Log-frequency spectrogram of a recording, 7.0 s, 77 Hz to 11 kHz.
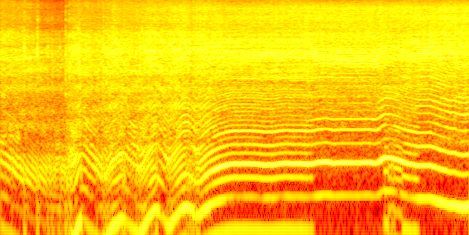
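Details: Stihl MS460 chainsaw stored 5 years, after new air, fuel and oil filters, oil pump repair and bar greasing: uneven blips at first, then a steady high two-stroke buzz that climbs cleanly when revved. It runs normally.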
